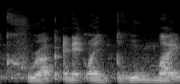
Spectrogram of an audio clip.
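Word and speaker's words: Krupp: ideas and that more work on the principle krump well I don't know I don't know I've been calling him krump throught the entire series until like someone told me it's pronounced krub and it went blue my mind was like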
